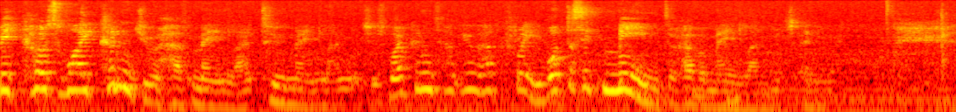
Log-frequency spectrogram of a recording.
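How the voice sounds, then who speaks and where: Over noticeable background noise and audible room echo, a woman talks at a fairly low pitch with very wide pitch swings and big swings in loudness. She keeps a moderate pace with hardly any pauses. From Finland. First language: Finnish. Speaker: education professor. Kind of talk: lecture.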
